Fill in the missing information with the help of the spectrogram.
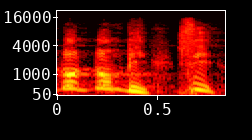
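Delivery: normal talking voice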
